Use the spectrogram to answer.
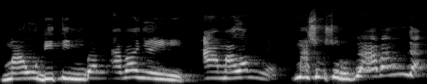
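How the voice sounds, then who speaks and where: A male preacher telling a sermon story, animated, asking questions and answering them himself, sometimes bursting into shouts. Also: very high-pitched, normal speed, lo-fi sound.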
